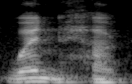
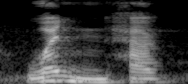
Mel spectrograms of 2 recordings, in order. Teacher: nun perlu dibaca dengan jelas tanpa dengung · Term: izhar halq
